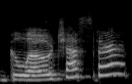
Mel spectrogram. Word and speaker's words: Gloucester: I feel like there should be an H in here. And then I would know how to say it. Whoa, sister. Gloucester? Gloucester. Gloucester?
